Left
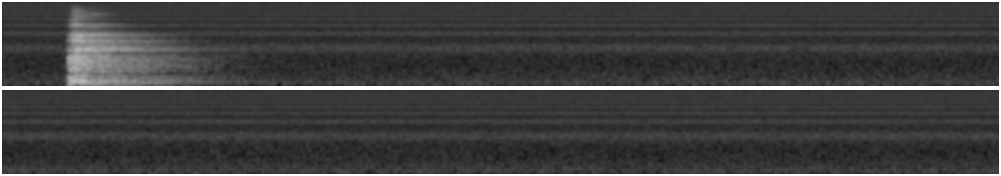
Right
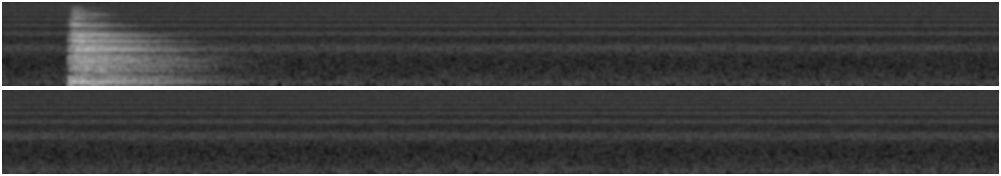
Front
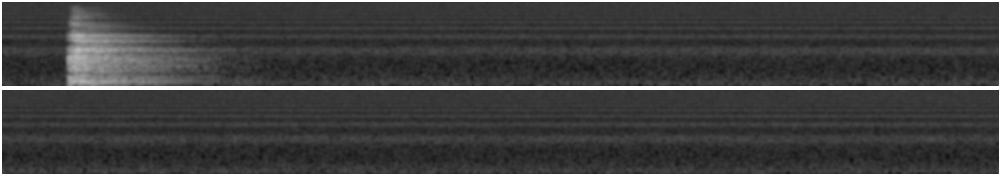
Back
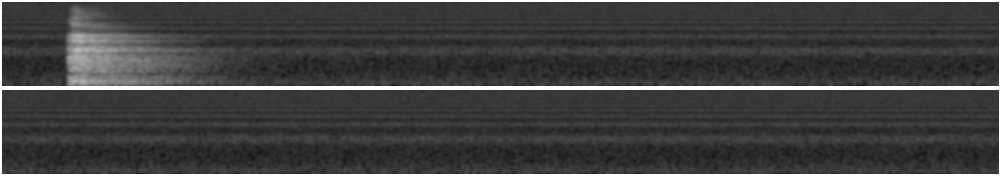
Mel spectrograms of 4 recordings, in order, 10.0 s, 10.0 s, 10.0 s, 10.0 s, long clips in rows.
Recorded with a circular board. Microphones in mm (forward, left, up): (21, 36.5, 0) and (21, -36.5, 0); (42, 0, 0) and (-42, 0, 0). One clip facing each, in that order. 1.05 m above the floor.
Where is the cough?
65° left, 3.5 m.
